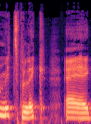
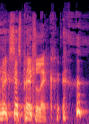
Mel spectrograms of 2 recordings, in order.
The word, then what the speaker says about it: Mxyzptlk: I think you're slipping on the pronunciation again. I will say just for what's worth you say that 50 times. Mr. Mix's pit lick.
